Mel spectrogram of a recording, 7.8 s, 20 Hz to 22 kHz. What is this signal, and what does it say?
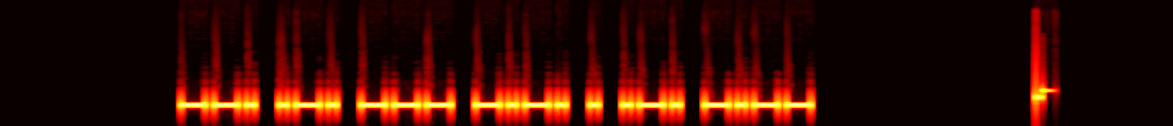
Morse code, heard as a keyed tone, about 21 wpm, 700 Hz. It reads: GROCERY
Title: Seven Letter Words - 22wpm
